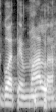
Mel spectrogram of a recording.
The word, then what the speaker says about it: Guatemala: So is it, I've heard it pronounced two different ways. Is it Guatemala or Guatemala? Okay, Guatemala. okay. It's Guatemala.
